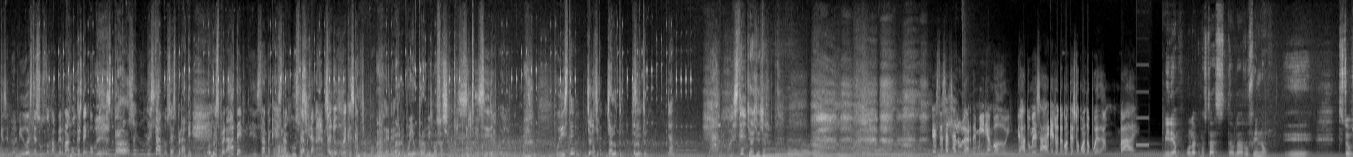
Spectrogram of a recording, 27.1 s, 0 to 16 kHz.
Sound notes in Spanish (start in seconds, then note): 13.1 suena el celular; 19.3 voz de la contestadora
